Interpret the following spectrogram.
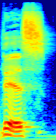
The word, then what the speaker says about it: this: I think the best way for you to think about this is imagine these is spelled like these, T-H-E-E-Z. And this like T-H, maybe no vowel S.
